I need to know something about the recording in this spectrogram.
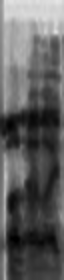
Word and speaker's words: Plantally: I want to say Plantally. It should be Plantally, but I've kind of fused it in the word. I do it as Plantally. Plantally.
